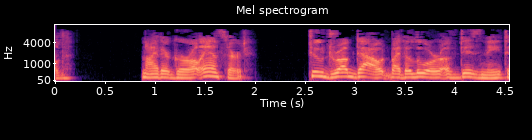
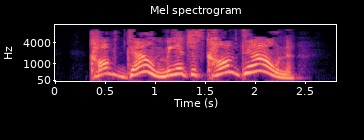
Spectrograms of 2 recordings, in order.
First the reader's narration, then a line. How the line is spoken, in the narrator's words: I snapped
